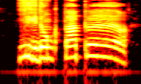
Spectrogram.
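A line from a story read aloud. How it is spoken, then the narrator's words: Laughing reply. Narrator (French): répondait le peintre en riant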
